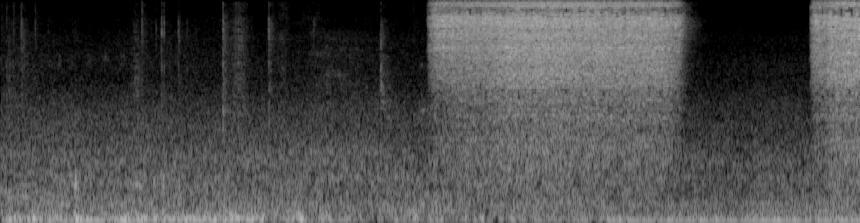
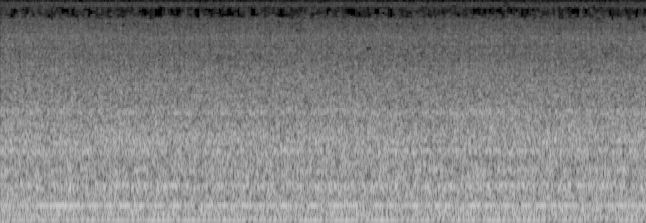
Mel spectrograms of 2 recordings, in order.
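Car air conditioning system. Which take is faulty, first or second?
first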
